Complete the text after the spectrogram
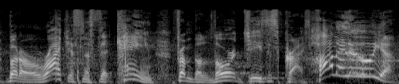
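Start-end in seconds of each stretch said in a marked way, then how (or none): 3.1-3.9 high ringing hallelujah; soaring preacher's hallelujah; hallelujah shout. Real, not acted. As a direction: cry it out high and loud. Preacher exclaims at high pitch.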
